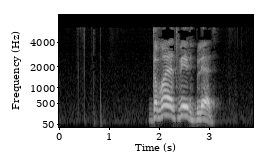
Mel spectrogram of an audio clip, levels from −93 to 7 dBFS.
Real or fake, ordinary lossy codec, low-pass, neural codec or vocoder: fake; MP3, 24 kbps; 7.2 kHz; codec, 16 kHz in and 24 kHz out, 1 kbps, XY-Tokenizer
